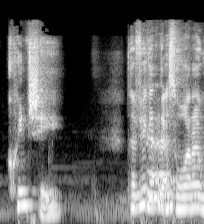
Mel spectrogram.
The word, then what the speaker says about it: Quieenchye: Tapi ejaannya tuh pakai QUIEENCHYE. Nanti baca namanya Quincy.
